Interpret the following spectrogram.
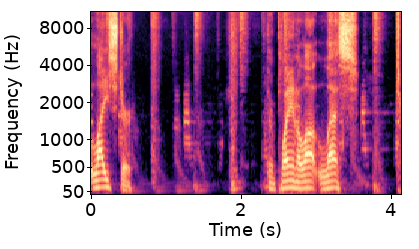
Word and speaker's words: Leicester: So it's Leicester, not Leicester.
